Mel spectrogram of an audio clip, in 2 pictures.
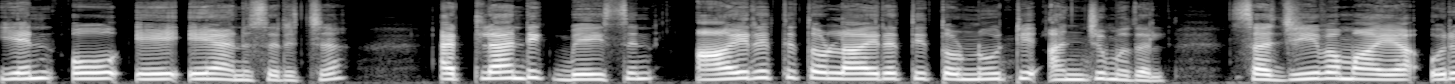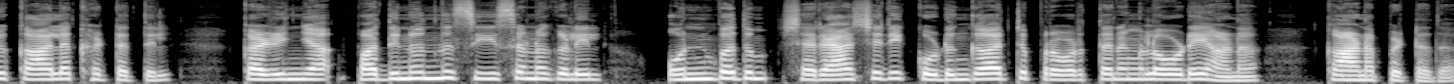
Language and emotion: Malayalam, neutral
